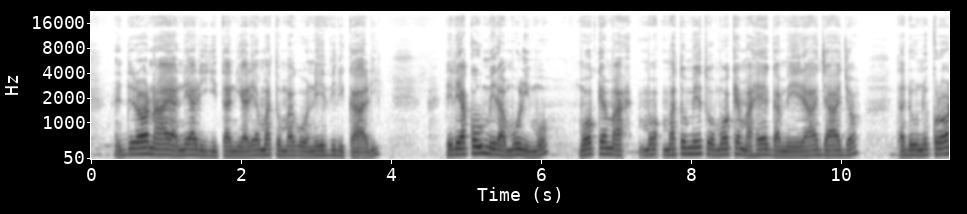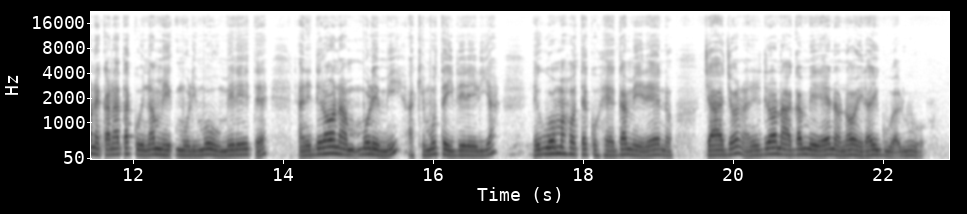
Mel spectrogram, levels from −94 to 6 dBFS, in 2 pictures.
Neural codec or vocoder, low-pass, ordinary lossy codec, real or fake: none; 19.8 kHz; none; real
